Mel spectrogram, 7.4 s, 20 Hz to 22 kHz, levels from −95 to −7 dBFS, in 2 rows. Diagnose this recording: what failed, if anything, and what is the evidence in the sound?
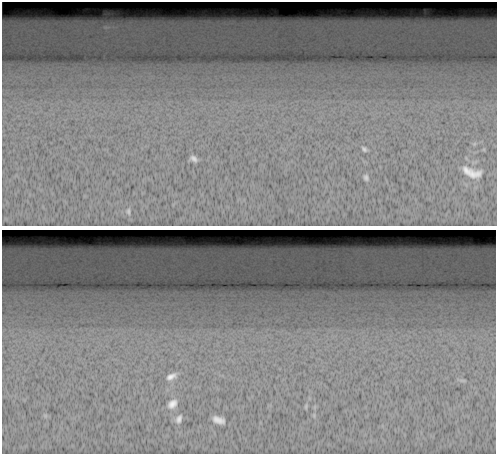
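Other side's voice leaking through, at the call-processing stage: a second voice sits under the speech from 0.0 to 7.4 s, about 10 dB down, likely residual echo the canceller missed.

Speech suppressed in double talk, also call processing: the voice dips roughly 5 to 10 dB at 0.08, 0.69, 1.39, 2.68, 3.29 and 4.93–7.4 s, likely from the canceller attenuating both talkers.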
